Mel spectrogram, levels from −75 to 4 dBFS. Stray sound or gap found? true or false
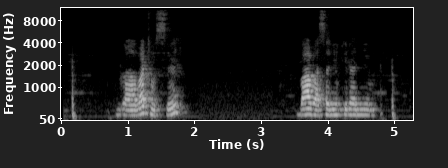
false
